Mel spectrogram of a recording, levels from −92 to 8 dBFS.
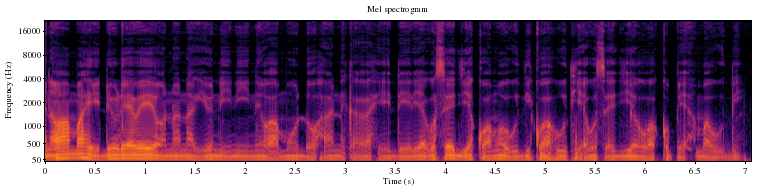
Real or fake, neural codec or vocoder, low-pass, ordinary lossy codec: real; none; none; none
